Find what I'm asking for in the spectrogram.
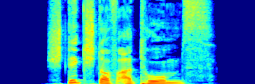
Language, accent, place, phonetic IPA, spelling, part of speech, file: German, Germany, Berlin, [ˈʃtɪkʃtɔfʔaˌtoːms], Stickstoffatoms, noun, De-Stickstoffatoms.ogg
- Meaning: genitive singular of Stickstoffatom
